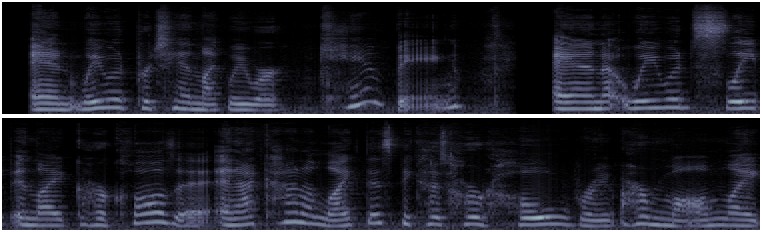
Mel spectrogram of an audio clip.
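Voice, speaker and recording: At a fairly slow pace, a woman speaks at a high pitch with ordinary pitch variation, on a very clean recording with a silent background. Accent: Southern US. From US South. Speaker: vtuber streamer. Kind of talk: casual chat. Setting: live stream.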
